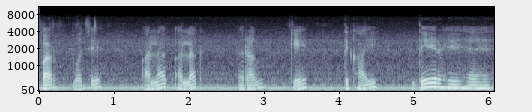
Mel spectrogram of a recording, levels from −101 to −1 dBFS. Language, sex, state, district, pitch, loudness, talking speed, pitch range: Hindi, male, Madhya Pradesh, Katni, 125 Hz, -20 LUFS, 100 wpm, 125-135 Hz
